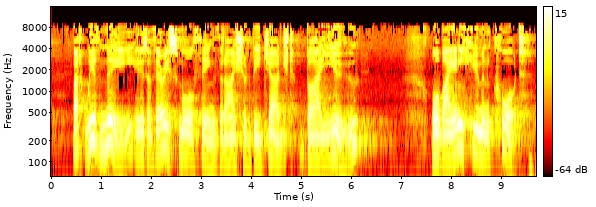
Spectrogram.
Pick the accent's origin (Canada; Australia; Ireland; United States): Canada; and I am a Canadian.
